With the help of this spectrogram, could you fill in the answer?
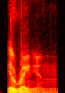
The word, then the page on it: Iranian: British English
